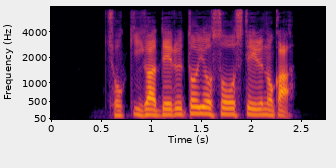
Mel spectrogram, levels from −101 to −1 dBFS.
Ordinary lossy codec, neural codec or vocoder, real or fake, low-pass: none; none; real; 7.2 kHz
